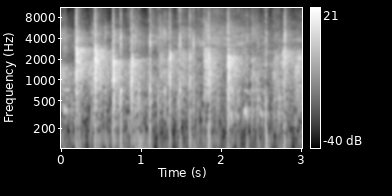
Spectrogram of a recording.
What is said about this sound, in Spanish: Gracias, hazlo tú. Un aplauso para hazlo tú.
